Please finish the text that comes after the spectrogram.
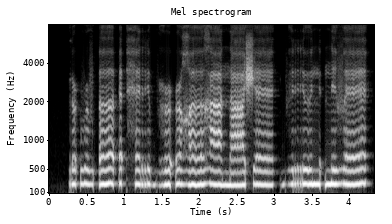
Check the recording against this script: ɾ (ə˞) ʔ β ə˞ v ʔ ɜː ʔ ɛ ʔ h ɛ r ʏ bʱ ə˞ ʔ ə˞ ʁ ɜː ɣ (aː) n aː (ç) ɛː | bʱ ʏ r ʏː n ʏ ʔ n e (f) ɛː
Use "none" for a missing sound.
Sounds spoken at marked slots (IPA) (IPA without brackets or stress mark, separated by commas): ə˞, aː, ʃ, v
